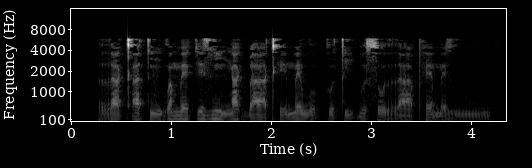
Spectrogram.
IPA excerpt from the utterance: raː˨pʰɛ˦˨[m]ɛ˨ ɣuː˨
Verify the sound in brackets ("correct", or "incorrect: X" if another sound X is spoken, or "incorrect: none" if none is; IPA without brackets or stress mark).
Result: correct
